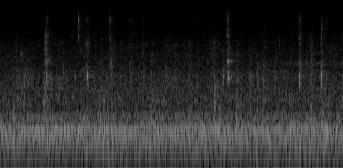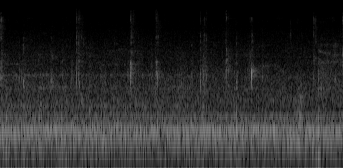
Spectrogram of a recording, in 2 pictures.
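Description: A person chewing a mouthful of fried chicken burger with the mouth closed: irregular small wet clicks and smacks.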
